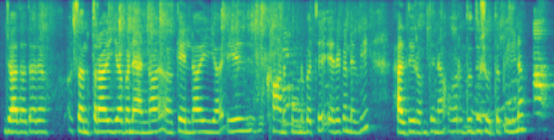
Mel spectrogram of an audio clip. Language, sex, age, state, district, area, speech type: Dogri, female, 30-45, Jammu and Kashmir, Samba, rural, spontaneous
